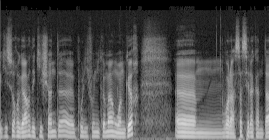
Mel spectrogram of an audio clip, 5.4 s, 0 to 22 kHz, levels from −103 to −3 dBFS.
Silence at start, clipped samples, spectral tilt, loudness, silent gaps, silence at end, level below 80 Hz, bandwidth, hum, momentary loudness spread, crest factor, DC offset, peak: 0 s; under 0.1%; -6 dB/octave; -26 LUFS; none; 0 s; -54 dBFS; 13.5 kHz; none; 11 LU; 16 dB; under 0.1%; -10 dBFS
